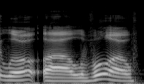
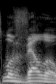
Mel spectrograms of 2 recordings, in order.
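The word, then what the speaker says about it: Lavelle: and it was Terry Lavulo. I never pronounce his name right. Anyway, it's his fault. It's Lavello, but there's a U in there that you don't pronounce and it throws you off.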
